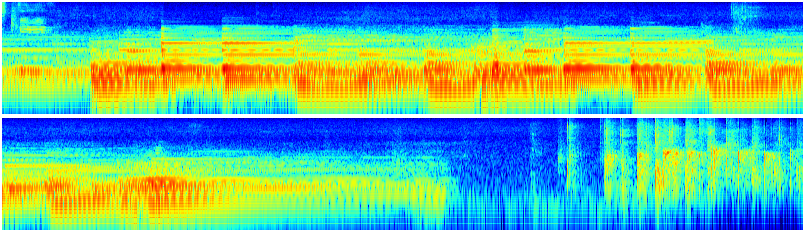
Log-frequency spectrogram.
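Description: A soprano's last sung note, with vibrato, ends right at the start. The grand piano then plays the closing bars alone, sustained chords growing softer and stopping about three-quarters of the way through. After a short pause, a spell of audience applause begins near the end.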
